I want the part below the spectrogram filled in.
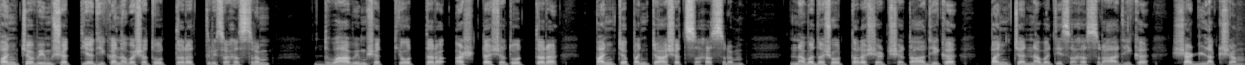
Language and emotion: Sanskrit, neutral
